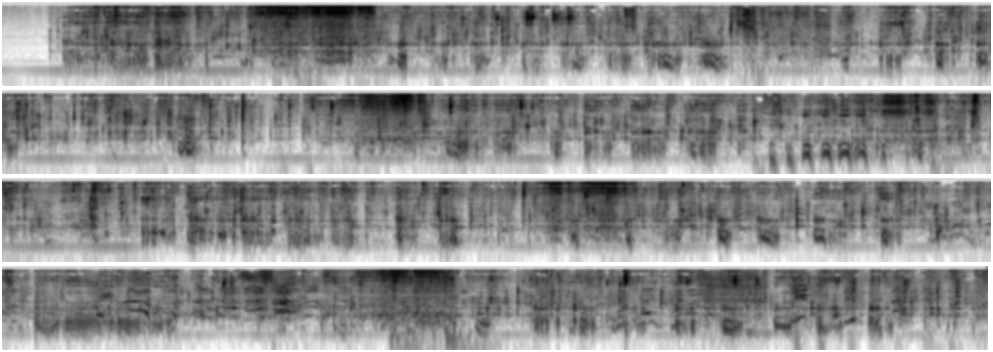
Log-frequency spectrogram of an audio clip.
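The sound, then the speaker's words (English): A female dog eats dog food mixed with a little spaghetti, noisily for about half a minute, with steady wet smacking, slurping and chomping, broken by occasional louder snorts and gulps. “dog food, she enjoys it, but I put a little spaghetti in there because I knew she would just love it.”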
